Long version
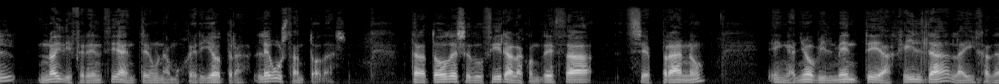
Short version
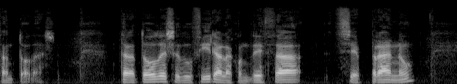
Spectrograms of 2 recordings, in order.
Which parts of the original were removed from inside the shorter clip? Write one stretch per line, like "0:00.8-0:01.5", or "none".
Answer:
none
